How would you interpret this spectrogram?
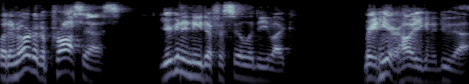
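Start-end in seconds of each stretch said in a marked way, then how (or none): none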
